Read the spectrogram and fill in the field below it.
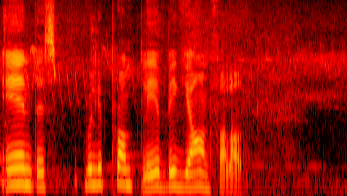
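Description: A woman speaks calmly in a large echoing hall.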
